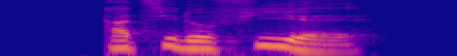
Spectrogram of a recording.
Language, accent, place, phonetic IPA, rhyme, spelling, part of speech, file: German, Germany, Berlin, [at͡sidoˈfiːl], -iːl, acidophil, adjective, De-acidophil.ogg
- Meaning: acidophilic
